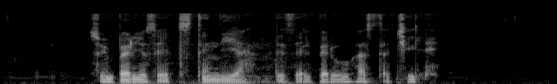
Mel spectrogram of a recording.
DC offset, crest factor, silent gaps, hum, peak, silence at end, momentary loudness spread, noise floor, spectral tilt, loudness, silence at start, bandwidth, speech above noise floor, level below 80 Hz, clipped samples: under 0.1%; 24 dB; none; none; -6 dBFS; 1.2 s; 12 LU; -65 dBFS; -5 dB/octave; -27 LUFS; 0.9 s; 11.5 kHz; 38 dB; -50 dBFS; under 0.1%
